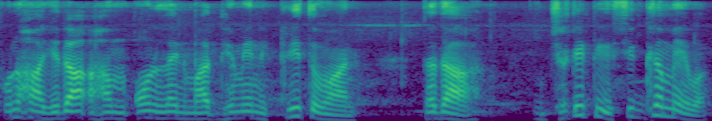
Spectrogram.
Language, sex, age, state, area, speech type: Sanskrit, male, 18-30, Haryana, rural, spontaneous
